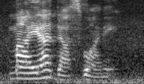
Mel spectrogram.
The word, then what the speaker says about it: Maya Daswani: And I have to say the D of Daswani.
